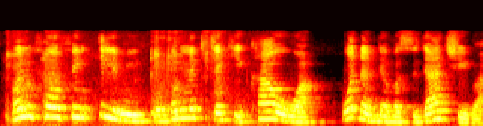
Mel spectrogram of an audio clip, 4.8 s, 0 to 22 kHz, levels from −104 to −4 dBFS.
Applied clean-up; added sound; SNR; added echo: neural separator model SepFormer DNS4.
